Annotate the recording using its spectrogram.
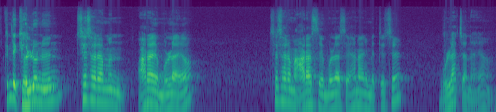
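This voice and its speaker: A male pastor giving a midweek sermon in a church. He talks with the congregation, asks them quick questions, and goes soft and low when he quotes his own prayers. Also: lively intonation. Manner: conversational preaching, quizzing the congregation with quick questions. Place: church sanctuary.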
